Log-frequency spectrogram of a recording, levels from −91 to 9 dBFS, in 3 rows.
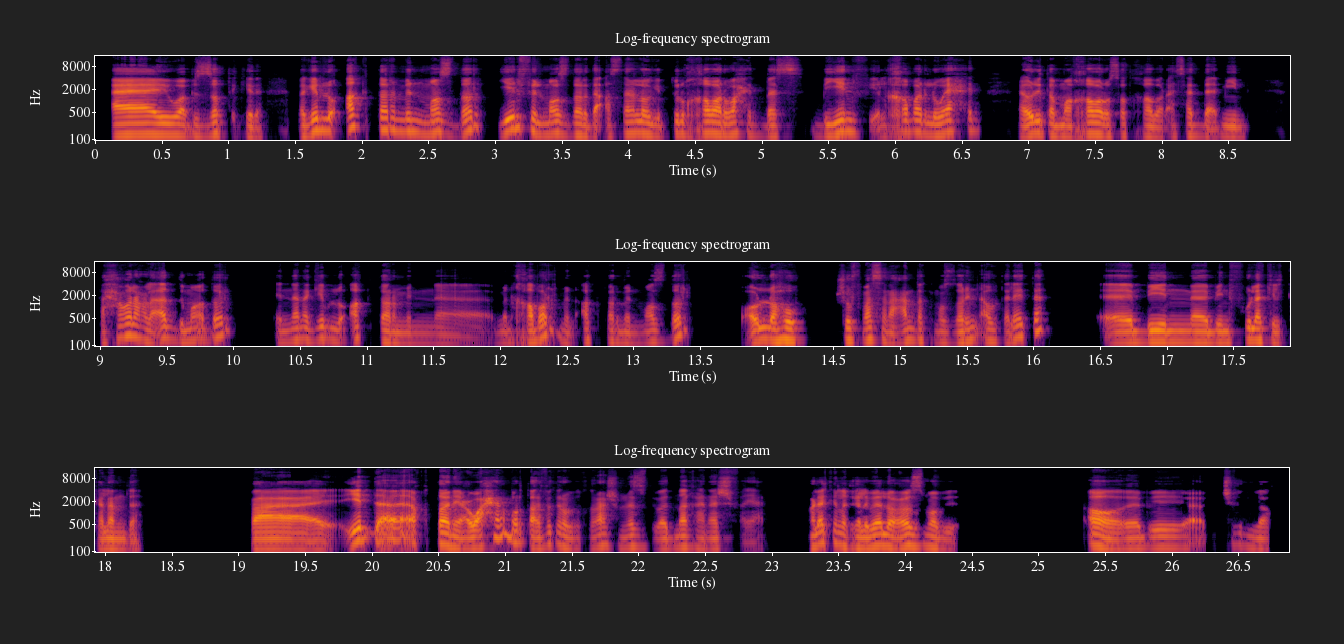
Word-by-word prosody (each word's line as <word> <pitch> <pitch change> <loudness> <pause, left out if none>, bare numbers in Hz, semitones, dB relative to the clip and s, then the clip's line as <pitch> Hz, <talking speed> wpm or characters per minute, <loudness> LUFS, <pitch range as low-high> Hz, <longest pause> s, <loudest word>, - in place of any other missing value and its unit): أيوه 135 0 +7
بالضبط 125 +5 -5
كده، 110 -2 -7 0.3
باجِيب 170 +2 +2
له 175 - -1
أكتر 190 -3 +1
من 165 -1 -3
مَصدر 155 - -2
ينفِي 195 -3 +2
المَصدر 135 -2 -1
ده؛ 120 - -3
أصل 120 +5 -7
أنا 150 - -1
لو 145 - +1
جِبت 120 +2 -10
له 145 - -2
خبر 145 -1 +2
واحد 135 -3 -4
بس 120 0 -5
بينفِي 150 +7 -2
الخبر 160 -1 -2
الواحد 160 +6 -1 0.3
هيقول - - +3
لي: - - +2
"طيب 125 - -2
ما 115 - -1
هو - - -7
خبر 140 +3 +3
قصاد 120 +1 -5
خبر، 110 -2 -6
أصدق 120 0 -6
مين؟" 110 -1 -8 0.3
فأحاول - - -1
على - - -1
قد - - 0
ما - - -5
أقدر - - -4 0.4
إن 120 +3 -8
أنا 145 - -3
أجِيب 150 +2 -7
له 135 - -6
أكتر 155 -7 -3
من 105 -1 -12
آآ، 100 -2 -13
خبر - - 0
من - - -13
أكتر 125 - -10
من 110 -1 -11
مَصدر، 120 +1 -5 0.4
وأقول 150 - +1
له: 135 - +4
"أهو 140 -1 +2 0.2
شوف 140 -2 -6
مثلًا 140 -6 -2
عندك 135 +3 -6
مصدرين 115 +6 -5
أو 135 - -4
3 175 - -4 0.6
بين 120 0 +1
بينفُوا 115 +5 -4
لك 135 -3 +2
الكلام 110 0 -3
ده." 100 - -9 0.8
ف - - +1 0.6
يبدأ - - +6
بقى - - +4
يقتنِع، - - +4
وأحيانًا - - +5
برضه - - -2
على 110 - +1
فكرة 155 -4 -6
ما - - 0
بيقتنِعش، 120 +4 -6
الناس 130 +1 -8
بتبقى 110 -3 -5
دماغها 120 -1 -3
ناشفة 110 0 -6
يعني - - -16 0.3
ولكن - - +1
الغالبية 120 +3 +2
العظمى 135 -2 +2
ب 105 -1 -11 1.0
آه، 110 +1 +5
بي 125 +1 -5
بينشفوا 150 -1 -8
دماغهم. 110 -1 -7
125 Hz, 190 wpm, -25 LUFS, 115-145 Hz, 1.0 s, أيوه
